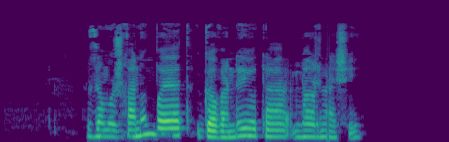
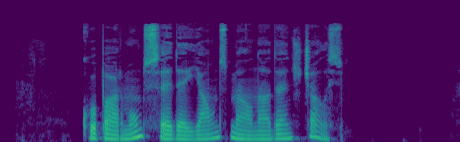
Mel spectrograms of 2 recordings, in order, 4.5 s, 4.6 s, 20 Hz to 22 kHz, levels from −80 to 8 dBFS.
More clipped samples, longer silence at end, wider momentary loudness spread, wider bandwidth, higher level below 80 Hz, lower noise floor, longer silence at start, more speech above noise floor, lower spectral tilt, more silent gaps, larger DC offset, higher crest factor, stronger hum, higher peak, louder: neither; second, 0.9 s vs 1.2 s; about the same, 11 LU vs 9 LU; about the same, 11.5 kHz vs 11.5 kHz; second, -66 dBFS vs -58 dBFS; second, -63 dBFS vs -79 dBFS; about the same, 0.85 s vs 0.85 s; second, 44 dB vs 54 dB; about the same, -5.5 dB/octave vs -4.5 dB/octave; neither; neither; about the same, 20 dB vs 20 dB; neither; first, 0 dBFS vs -8 dBFS; first, -20 LUFS vs -25 LUFS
